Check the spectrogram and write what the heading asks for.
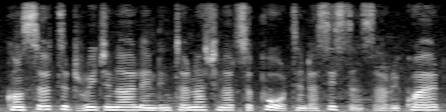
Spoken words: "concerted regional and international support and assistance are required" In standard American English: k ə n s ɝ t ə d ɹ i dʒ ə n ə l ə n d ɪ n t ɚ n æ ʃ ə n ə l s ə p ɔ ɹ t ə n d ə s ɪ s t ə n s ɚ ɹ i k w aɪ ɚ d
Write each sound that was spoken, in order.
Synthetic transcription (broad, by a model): k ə n s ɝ t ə d ɹ i dʒ ə n ə l ə n d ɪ n t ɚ n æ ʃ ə n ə l s ə p ɔ ɹ t ə n d ə s ɪ s t ə n s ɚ ɹ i k w aɪ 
